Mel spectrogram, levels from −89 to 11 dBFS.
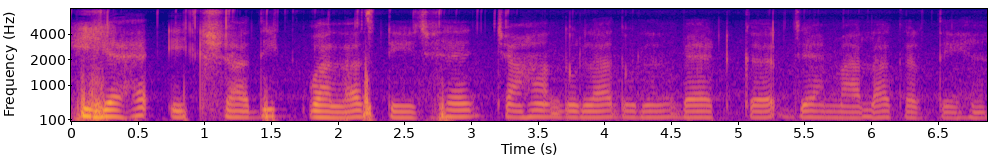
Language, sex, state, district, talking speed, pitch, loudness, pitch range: Hindi, male, Punjab, Fazilka, 115 wpm, 160 Hz, -23 LUFS, 155-170 Hz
